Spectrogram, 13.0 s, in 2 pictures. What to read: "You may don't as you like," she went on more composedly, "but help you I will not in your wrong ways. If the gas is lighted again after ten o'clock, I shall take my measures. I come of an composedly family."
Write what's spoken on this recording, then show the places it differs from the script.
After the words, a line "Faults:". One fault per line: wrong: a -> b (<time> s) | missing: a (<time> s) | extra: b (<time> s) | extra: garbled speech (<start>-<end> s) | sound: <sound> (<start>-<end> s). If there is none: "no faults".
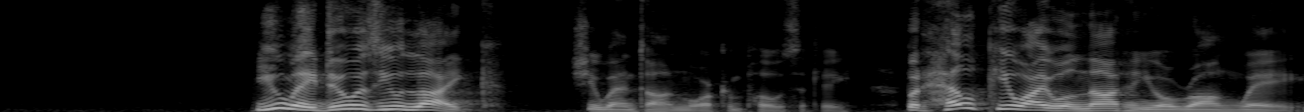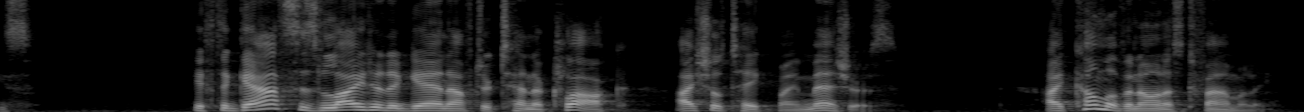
"You may do as you like," she went on more composedly, "but help you I will not in your wrong ways. If the gas is lighted again after ten o'clock, I shall take my measures. I come of an honest family."
Faults:
wrong: don't -> do (1.6 s)
wrong: composedly -> honest (12.2 s)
